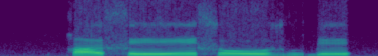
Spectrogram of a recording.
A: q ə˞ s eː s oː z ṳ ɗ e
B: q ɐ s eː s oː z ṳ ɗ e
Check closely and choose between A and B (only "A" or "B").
B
